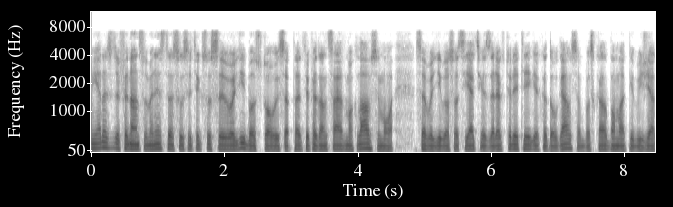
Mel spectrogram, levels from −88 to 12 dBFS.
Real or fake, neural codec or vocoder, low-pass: fake; codec, 16 kHz, 1.1 kbps, Voila-Tokenizer; 7.2 kHz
